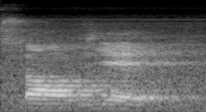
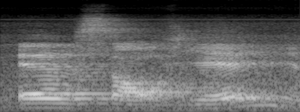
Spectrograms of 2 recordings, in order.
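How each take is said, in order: First: The pronoun elles is dropped entirely. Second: The pronoun elles is fully pronounced.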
